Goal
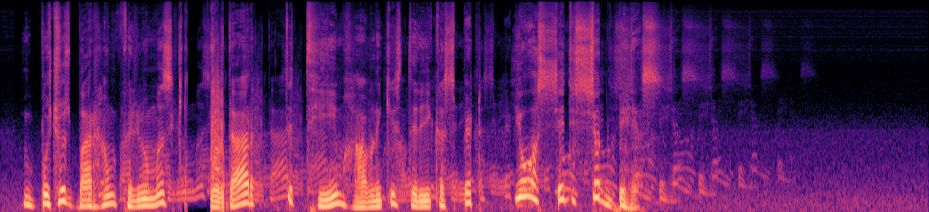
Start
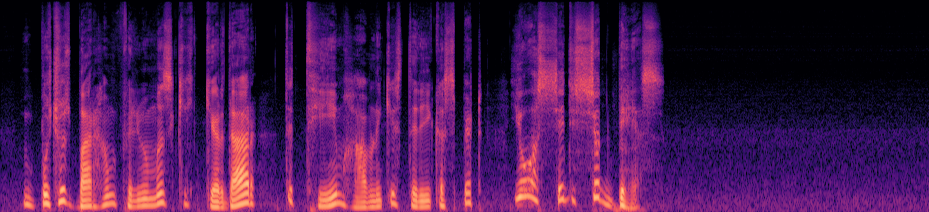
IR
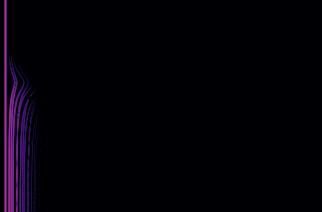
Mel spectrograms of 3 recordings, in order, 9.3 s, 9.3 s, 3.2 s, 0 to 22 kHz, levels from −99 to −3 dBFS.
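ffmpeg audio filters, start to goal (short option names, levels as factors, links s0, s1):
-filter_complex "[0:a]equalizer=f=3300:t=o:w=1.8:g=-13,alimiter=limit=0.178:level=0:latency=1:release=13,asplit=3[s0][s1][s2];[s0]afade=t=out:st=1.8:d=0.02[s3];[s1]acrusher=bits=3:mix=0:aa=0.5,afade=t=in:st=1.8:d=0.02,afade=t=out:st=2.25:d=0.02[s4];[s2]afade=t=in:st=2.25:d=0.02[s5];[s3][s4][s5]amix=inputs=3:normalize=0,asplit=2[s6][s7];[s7]asplit=4[s8][s9][s10][s11];[s8]adelay=394,afreqshift=130,volume=0.1[s12];[s9]adelay=788,afreqshift=260,volume=0.0479[s13];[s10]adelay=1182,afreqshift=390,volume=0.0229[s14];[s11]adelay=1576,afreqshift=520,volume=0.0111[s15];[s12][s13][s14][s15]amix=inputs=4:normalize=0[s16];[s6][s16]amix=inputs=2:normalize=0,volume=2.82"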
